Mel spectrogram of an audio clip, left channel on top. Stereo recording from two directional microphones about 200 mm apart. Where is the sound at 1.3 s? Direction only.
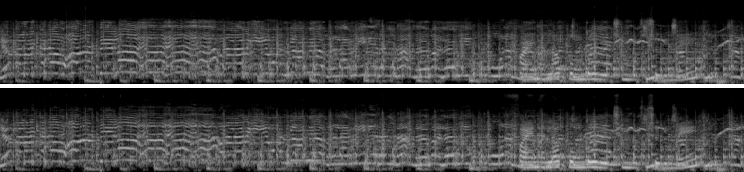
45° right (ahead or behind).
